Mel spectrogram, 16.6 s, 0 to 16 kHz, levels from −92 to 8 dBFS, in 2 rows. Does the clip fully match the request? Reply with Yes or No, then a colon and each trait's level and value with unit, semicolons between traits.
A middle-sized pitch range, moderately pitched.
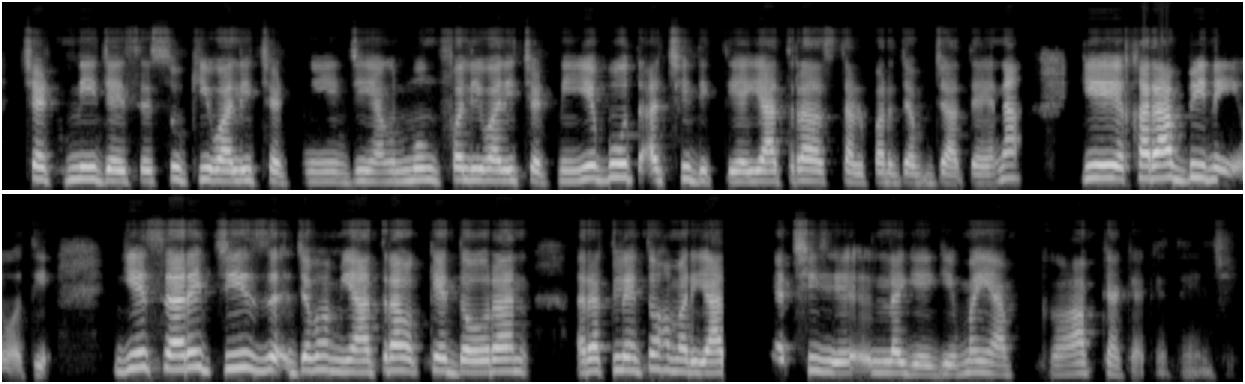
No: average, 3.8 semitones; high, 215 Hz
